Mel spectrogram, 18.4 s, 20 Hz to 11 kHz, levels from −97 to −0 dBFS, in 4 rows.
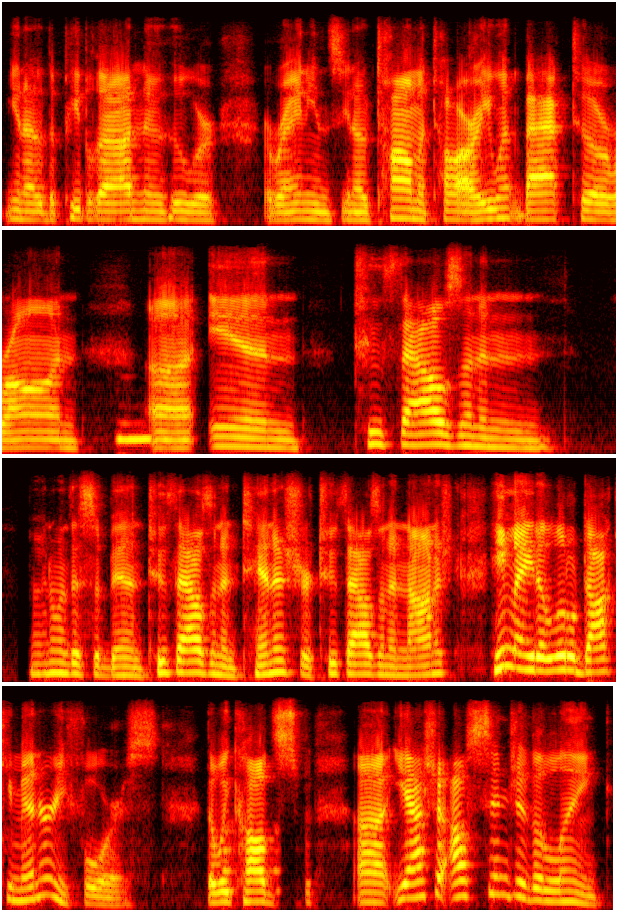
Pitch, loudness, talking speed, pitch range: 135 Hz, -25 LUFS, 170 wpm, 120-160 Hz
